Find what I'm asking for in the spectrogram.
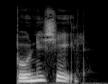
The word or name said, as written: bondesjæl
